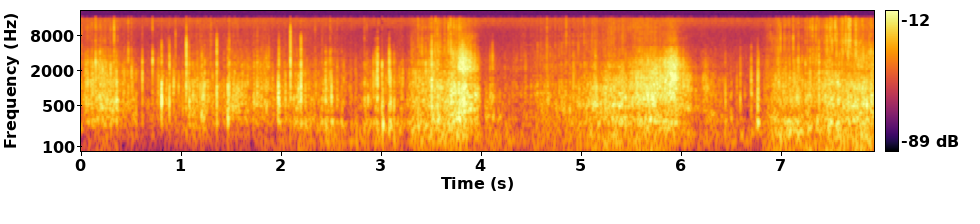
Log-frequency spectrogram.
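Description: A large flat sheet of holographic glitter paper or cardstock is brushed with the green silicone bristles of a kitchen basting brush. Rapid, irregular brushing and scratching strokes give a dry crinkling rasp with sharp crackles. Around 4 and 6 seconds the sound swells into longer, denser sweeps.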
